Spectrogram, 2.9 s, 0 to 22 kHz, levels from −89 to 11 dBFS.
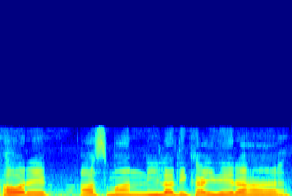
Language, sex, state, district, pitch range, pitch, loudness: Hindi, male, Madhya Pradesh, Katni, 125-140 Hz, 130 Hz, -16 LUFS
